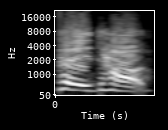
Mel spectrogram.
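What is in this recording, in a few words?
"pei4tao4", Mandarin Chinese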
